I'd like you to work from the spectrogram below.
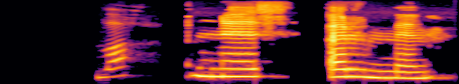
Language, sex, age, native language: Icelandic, female, 8, Icelandic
